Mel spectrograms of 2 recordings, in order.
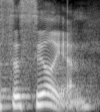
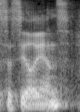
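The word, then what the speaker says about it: caecilian: Legend is the world's most elusive amphibian the Sicilian ah all right sounds like a person from but that's spelled sure does I'm thinking of Princess Bride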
